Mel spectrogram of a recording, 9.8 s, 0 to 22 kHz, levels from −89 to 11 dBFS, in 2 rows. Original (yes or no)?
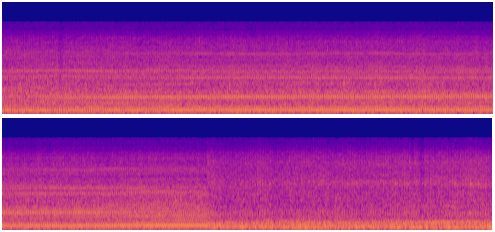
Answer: yes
